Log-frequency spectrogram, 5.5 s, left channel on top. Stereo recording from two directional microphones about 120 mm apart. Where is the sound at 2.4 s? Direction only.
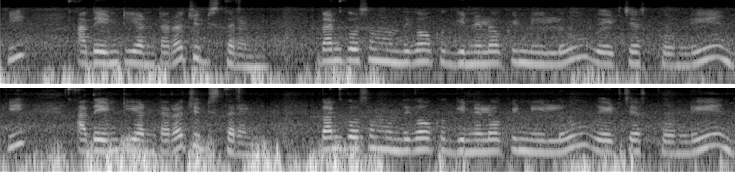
5° right (ahead or behind).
